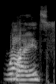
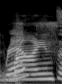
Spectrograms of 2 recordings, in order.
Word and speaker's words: Reince: Reince Priebus. – Why people still call it Rance.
